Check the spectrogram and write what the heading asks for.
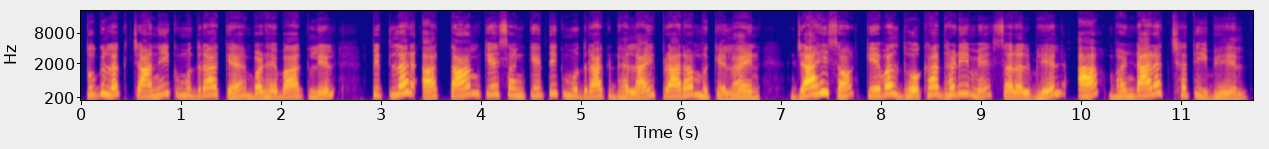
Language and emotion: Maithili, neutral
